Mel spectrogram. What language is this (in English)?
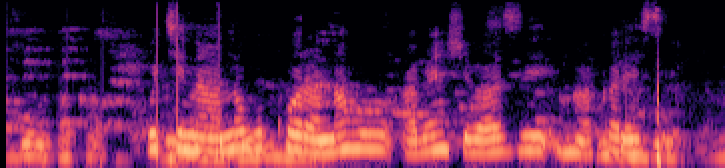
Kinyarwanda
